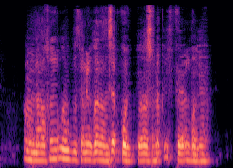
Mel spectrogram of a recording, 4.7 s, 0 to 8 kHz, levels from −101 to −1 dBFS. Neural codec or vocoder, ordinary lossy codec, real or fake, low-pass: codec, 44.1 kHz, 1.7 kbps, Pupu-Codec; AAC, 32 kbps; fake; 7.2 kHz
